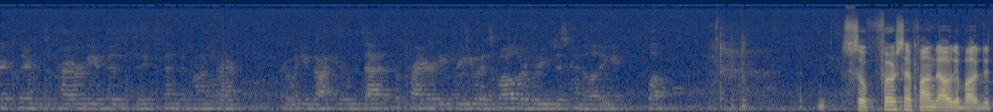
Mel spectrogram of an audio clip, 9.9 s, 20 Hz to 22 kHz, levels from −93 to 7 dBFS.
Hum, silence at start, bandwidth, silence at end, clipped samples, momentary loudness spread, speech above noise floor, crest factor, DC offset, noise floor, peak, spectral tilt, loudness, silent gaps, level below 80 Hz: none; 0 s; 19 kHz; 0 s; under 0.1%; 26 LU; 29 dB; 26 dB; under 0.1%; -53 dBFS; -6 dBFS; -3.5 dB/octave; -24 LUFS; none; -72 dBFS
